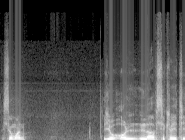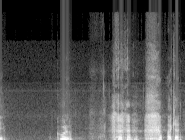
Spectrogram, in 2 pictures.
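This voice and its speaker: Still shaking off a cold, a Swiss-based man with a French accent guides a conference workshop conversationally, putting questions to those present. His voice sits high and is a little mellow; he draws out words and pauses often. The handheld or lapel mic recording is dry.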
